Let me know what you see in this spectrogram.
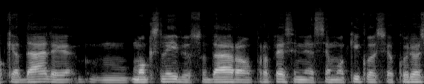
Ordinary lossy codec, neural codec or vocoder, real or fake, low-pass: Opus, 24 kbps; none; real; 14.4 kHz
